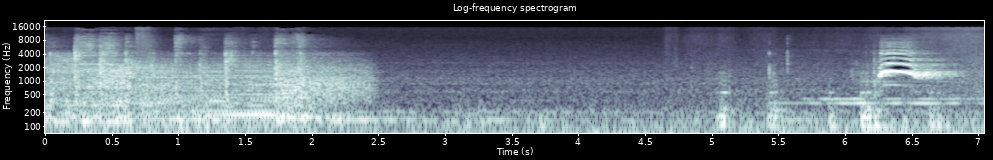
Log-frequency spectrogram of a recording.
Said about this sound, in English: Crow's a bit much, do not you think?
